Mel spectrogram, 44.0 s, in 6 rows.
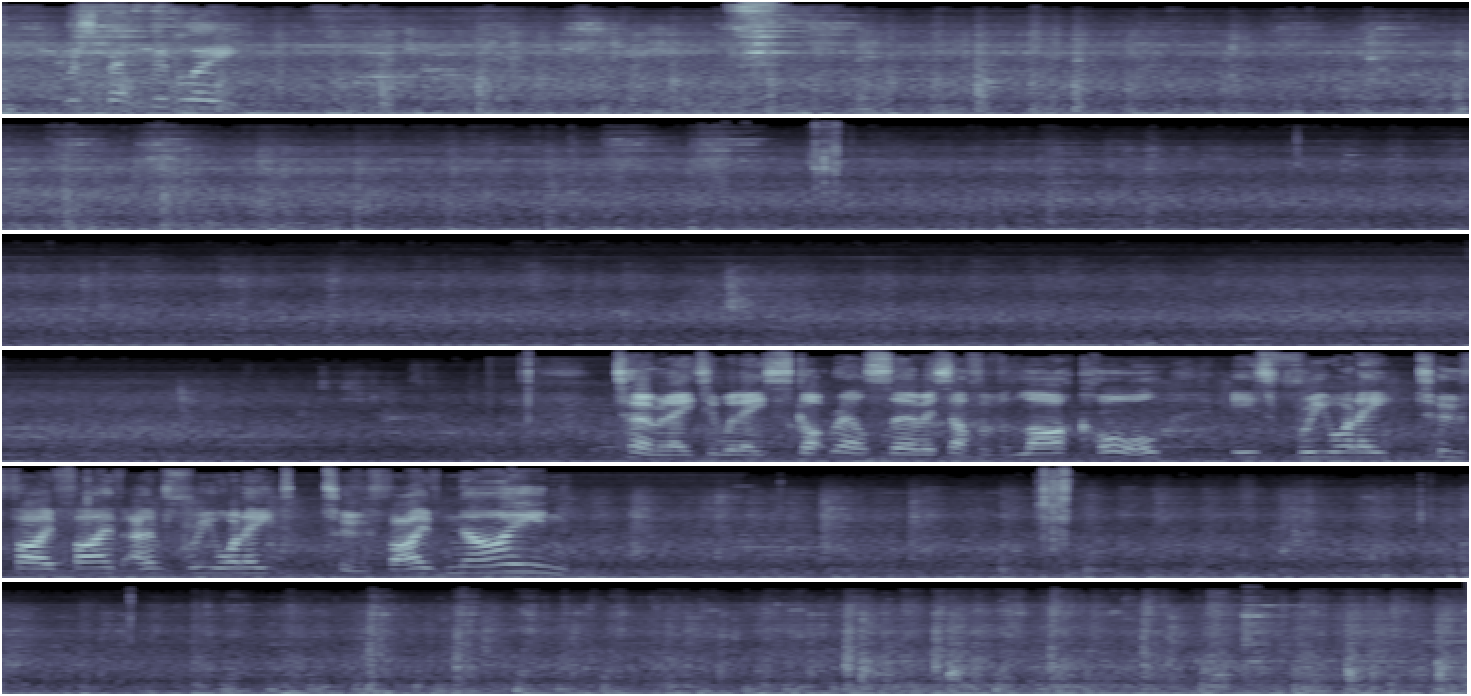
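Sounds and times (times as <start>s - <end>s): train wheel squeal: 0.0s - 4.5s, 10.3s - 11.2s
train low rumble: 0.0s - 44.0s.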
